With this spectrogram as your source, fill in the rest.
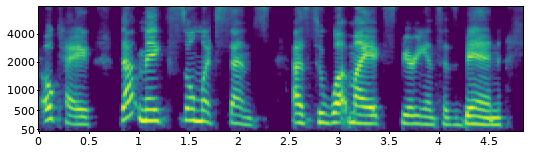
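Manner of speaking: ordinary talk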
